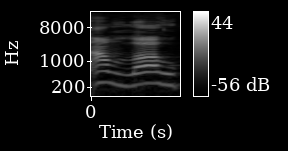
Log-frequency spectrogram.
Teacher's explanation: আল্লাহু পুর করে মোটা করে পড়তে হবে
